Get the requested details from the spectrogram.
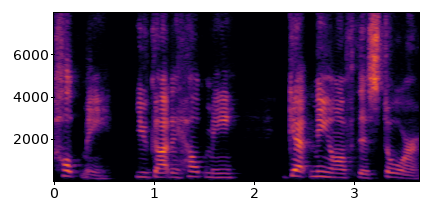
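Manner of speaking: loud screamed cry. Retelling being stuck to a burning hot door: retelling a scream for help. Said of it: "Now I start screaming".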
